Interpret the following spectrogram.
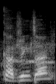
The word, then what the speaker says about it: Codrington: Anna Marella ah codrington did I did I pronounce that right kington yes Anna Marella kington well done Mr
